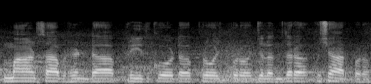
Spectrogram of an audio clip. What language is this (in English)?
Punjabi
